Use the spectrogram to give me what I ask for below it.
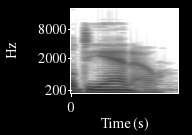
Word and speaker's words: Di'Anno: joke for his name Paul Dio is pronounced in a similar way to the nickname above Norwegian live band 2008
